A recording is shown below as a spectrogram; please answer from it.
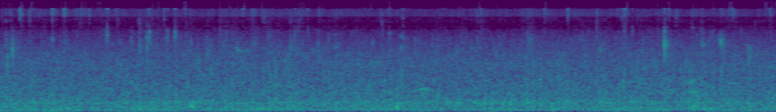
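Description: Steady rain pours down on surfaces in an even, dense hiss that never lets up, with scattered sharper drops pattering close by.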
